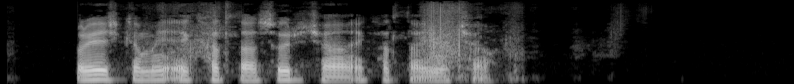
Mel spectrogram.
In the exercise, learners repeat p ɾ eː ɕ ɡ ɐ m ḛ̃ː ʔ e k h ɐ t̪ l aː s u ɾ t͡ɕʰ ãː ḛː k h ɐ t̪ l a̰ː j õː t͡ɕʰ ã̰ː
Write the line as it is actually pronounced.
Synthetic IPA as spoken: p ɾ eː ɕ k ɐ m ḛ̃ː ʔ e k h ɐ t̪ l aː s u ɾ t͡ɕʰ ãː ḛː k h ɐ t̪ l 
